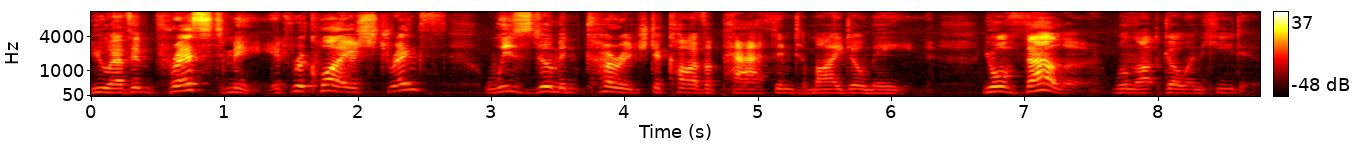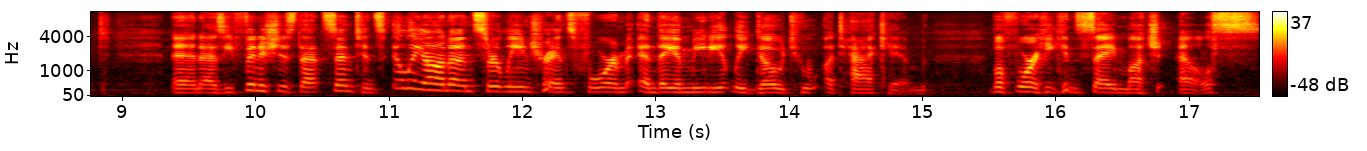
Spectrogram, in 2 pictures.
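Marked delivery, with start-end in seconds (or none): 0.0-8.9 grand, declaiming delivery like a ruling power. Game master voicing Sidon as he turns to face the players, booming Sidon voice. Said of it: "His voice booms out".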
